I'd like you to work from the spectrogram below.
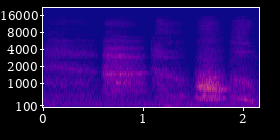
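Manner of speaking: a heavy breathy sigh; long defeated sigh. Retold or imitated. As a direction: let it all out in a sigh. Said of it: "And I'm like".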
